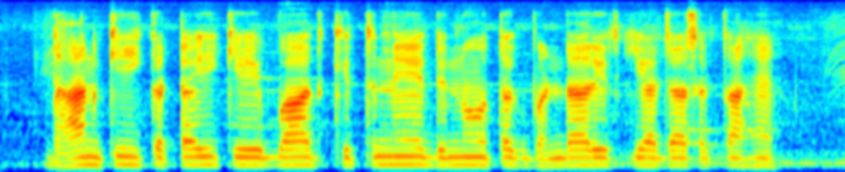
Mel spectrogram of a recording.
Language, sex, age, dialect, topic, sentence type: Hindi, male, 25-30, Marwari Dhudhari, agriculture, question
